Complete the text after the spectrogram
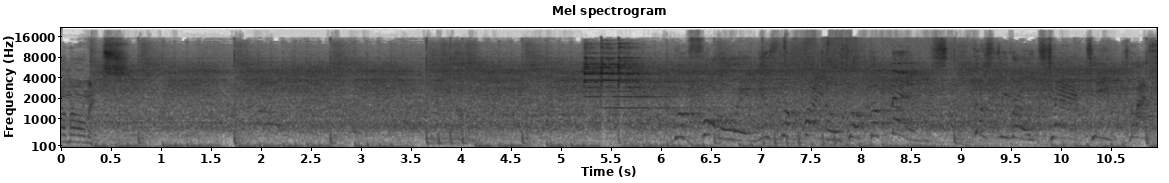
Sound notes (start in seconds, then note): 4.8 crowd cheering; 5.2 bell ringing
